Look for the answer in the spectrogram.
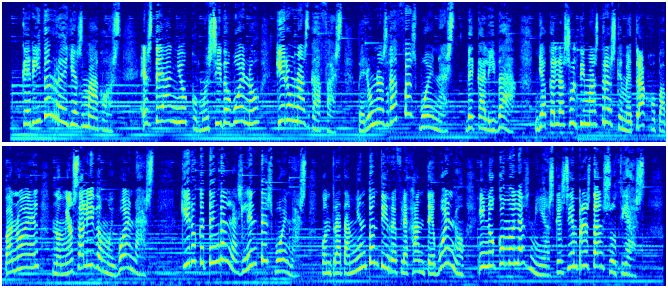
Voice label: Spanish Spain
